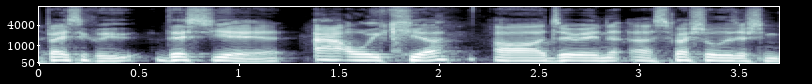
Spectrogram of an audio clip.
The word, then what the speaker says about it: AIK: And they said, basically AIK in Sweden, or AIK, as we learned they were pronounced when we were there.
